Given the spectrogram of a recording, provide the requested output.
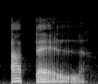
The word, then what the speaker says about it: appelle: You tend to pronounce it like really open. That's the reason why you pronounce it appel, okay?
